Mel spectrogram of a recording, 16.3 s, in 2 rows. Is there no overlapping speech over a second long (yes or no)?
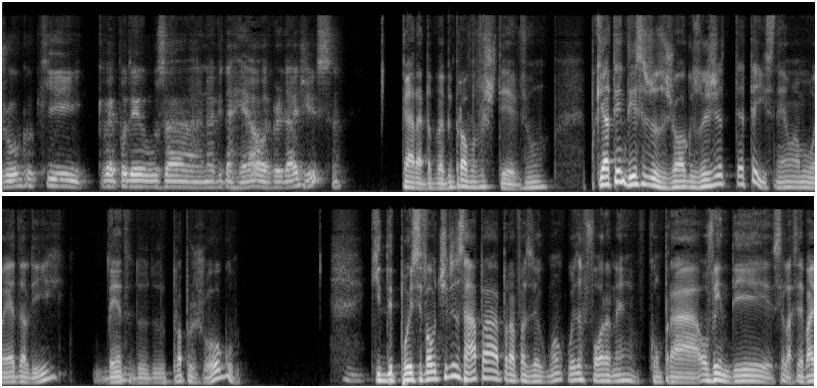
yes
